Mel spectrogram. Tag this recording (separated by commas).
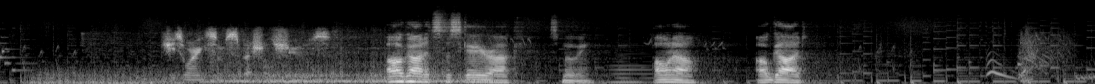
Music, Speech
